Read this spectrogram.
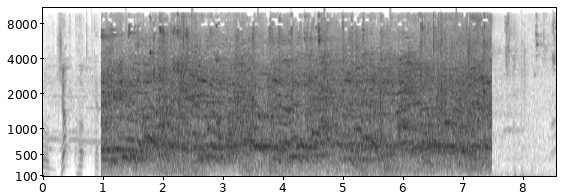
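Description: A large crowd cheers and roars loudly in an echoing hall.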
